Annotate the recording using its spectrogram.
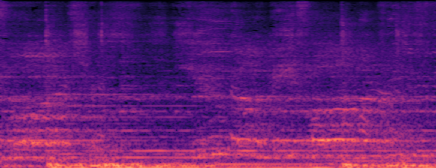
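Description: Live contemporary worship music in a large arena, heard from the seats: a band holding sustained chords while many voices sing together. The bass comes back in about half a second in.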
